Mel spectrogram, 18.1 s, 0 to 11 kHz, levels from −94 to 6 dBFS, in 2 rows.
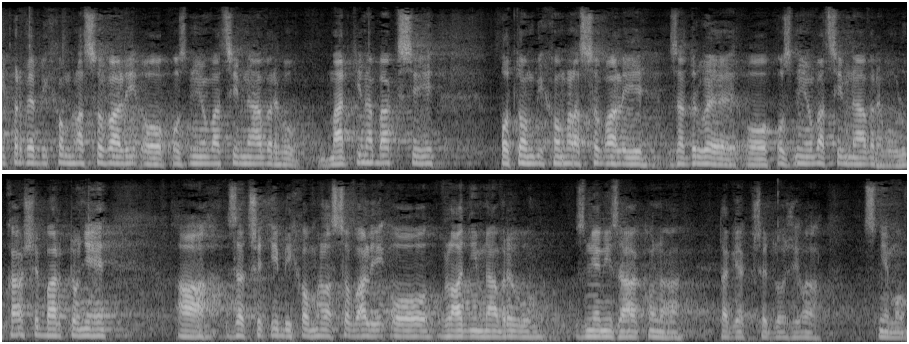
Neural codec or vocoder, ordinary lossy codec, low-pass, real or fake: vocoder, 44.1 kHz, 128 mel bands, Pupu-Vocoder; MP3, 48 kbps; 9.9 kHz; fake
